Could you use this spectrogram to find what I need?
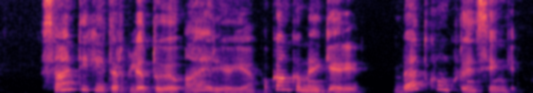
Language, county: Lithuanian, Vilnius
